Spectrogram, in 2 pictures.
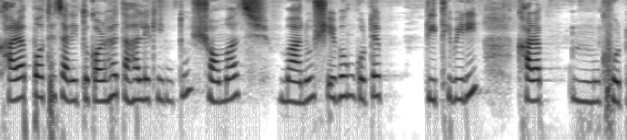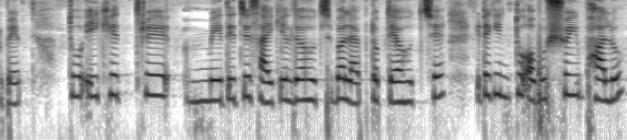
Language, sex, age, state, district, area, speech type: Bengali, female, 18-30, West Bengal, Jhargram, rural, spontaneous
